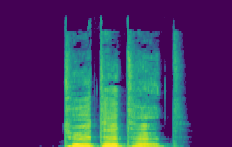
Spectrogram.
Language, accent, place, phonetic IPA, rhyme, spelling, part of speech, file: German, Germany, Berlin, [ˈtøːtətət], -øːtətət, tötetet, verb, De-tötetet.ogg
- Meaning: inflection of töten: 1. second-person plural preterite 2. second-person plural subjunctive II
